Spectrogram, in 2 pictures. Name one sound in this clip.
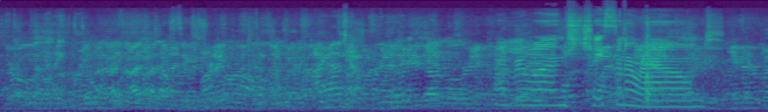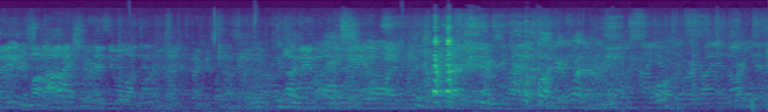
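Two men talk casually close by.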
